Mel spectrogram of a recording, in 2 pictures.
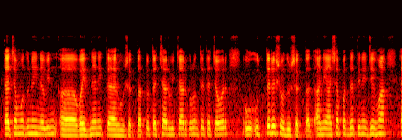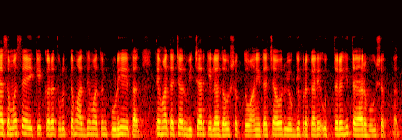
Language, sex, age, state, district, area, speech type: Marathi, female, 30-45, Maharashtra, Nanded, urban, spontaneous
